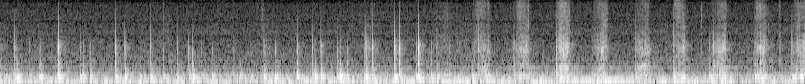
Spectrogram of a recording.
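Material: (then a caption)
Rubber. Fingertips scratch across the tread of an inflated tan rubber bicycle tire, making a run of short, dry scratching ticks over a steady low hum. The early strokes are crisp, brief clicks. Later they turn into longer, brighter rasping scrapes.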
